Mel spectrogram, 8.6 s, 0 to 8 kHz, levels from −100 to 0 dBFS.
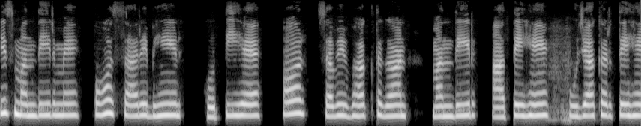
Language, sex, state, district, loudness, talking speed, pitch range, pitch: Hindi, female, Bihar, Lakhisarai, -17 LUFS, 125 wpm, 250-270 Hz, 260 Hz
